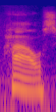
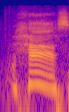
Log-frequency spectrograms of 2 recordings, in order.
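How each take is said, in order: First: It is said in a standard accent. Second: It is said in an East London accent. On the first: "instead of" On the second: "East London, some people say"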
